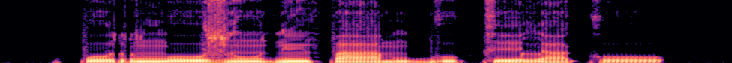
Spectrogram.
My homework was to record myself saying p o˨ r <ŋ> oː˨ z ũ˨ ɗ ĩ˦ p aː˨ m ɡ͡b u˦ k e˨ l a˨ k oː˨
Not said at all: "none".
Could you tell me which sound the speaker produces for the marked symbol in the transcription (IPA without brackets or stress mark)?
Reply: ŋ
